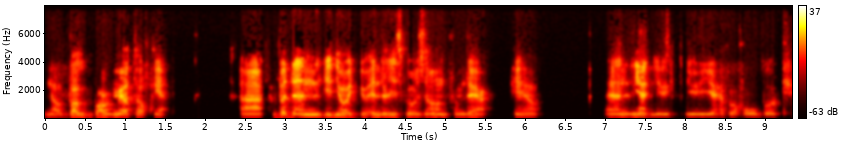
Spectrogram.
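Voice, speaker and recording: A man speaks with a French accent at a fairly slow pace. He leaves long, frequent pauses. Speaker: brewer discussing historical brewing herbs. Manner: hesitant, many fillers.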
